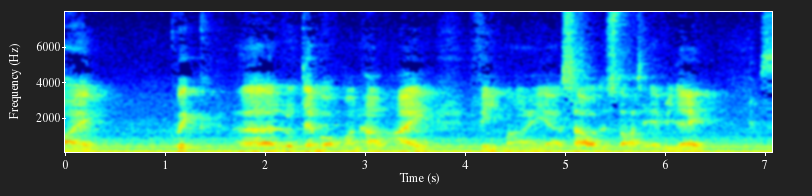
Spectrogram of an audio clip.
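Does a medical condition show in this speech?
No.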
